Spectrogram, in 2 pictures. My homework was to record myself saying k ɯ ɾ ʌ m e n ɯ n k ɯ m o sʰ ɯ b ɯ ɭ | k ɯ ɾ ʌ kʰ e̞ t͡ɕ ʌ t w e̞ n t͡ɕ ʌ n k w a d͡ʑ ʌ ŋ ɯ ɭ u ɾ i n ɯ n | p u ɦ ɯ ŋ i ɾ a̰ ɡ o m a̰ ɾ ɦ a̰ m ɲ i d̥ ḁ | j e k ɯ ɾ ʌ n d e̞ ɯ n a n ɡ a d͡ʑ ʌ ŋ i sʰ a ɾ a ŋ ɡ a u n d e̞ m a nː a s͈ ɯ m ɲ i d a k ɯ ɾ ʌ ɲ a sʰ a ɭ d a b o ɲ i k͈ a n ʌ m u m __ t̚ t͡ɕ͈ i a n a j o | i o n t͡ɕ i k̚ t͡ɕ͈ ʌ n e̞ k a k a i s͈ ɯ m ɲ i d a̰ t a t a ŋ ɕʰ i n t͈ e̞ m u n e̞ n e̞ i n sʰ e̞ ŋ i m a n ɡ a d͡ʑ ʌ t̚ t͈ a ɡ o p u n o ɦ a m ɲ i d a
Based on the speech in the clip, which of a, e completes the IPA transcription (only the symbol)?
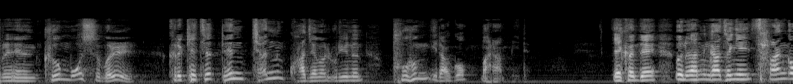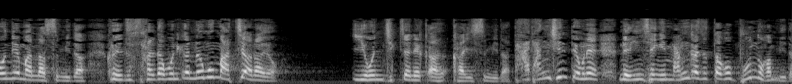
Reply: a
